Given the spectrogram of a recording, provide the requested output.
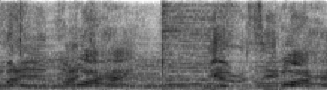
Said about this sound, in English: Heaven is rejoicing. Because of these ones. Go ahead. Keep on clapping. Rejoice. With the salvation of this one.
